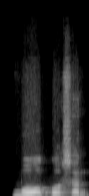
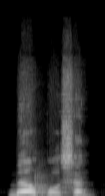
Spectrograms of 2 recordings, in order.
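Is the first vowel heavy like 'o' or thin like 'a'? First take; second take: heavy o; thin a. First: The first vowel is a heavy, rounded 'o'. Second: The first vowel is a thin, open 'a'. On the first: The speaker calls it wrong. "misalkan yang salah ya" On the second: The speaker calls it right.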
